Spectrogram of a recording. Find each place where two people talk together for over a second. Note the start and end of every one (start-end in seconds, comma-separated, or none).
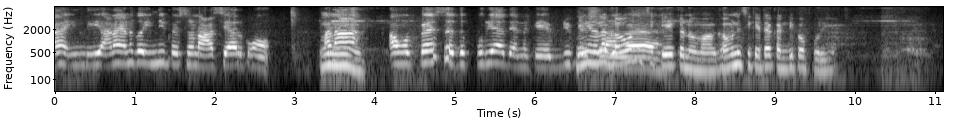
none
